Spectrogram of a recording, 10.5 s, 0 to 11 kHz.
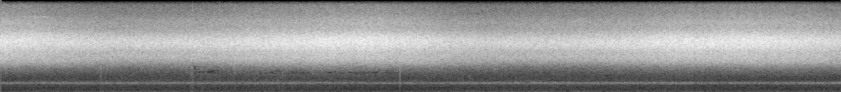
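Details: Magicicada tredecassini of Brood XIX in a synchronized chorus at Tyler Bend Park, Buffalo River, Arkansas, May 30, 2011: a high, hissing whine swelling and fading in waves, with Magicicada tredecim droning in the background.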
